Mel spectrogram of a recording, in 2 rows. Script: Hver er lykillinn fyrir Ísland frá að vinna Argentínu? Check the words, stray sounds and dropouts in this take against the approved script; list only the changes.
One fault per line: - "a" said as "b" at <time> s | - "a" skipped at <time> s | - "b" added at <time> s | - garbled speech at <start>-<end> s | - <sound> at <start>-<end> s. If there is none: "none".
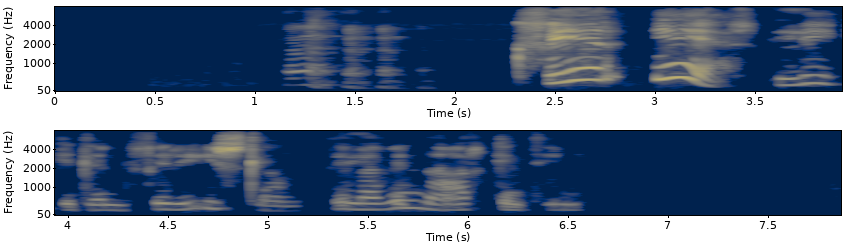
- laugh at 1.1-1.9 s
- "frá" said as "til" at 5.3 s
